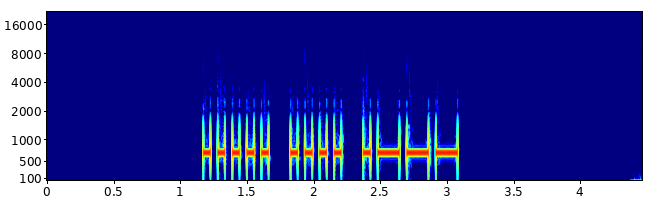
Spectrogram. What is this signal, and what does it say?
Morse code, heard as a keyed tone, about 22 wpm, 700 Hz. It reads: 5HJ
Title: Three Challenging Letter-Number Combinations 22wpm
